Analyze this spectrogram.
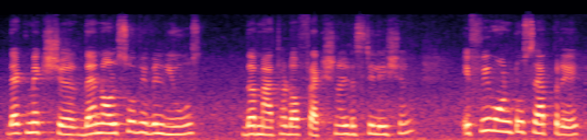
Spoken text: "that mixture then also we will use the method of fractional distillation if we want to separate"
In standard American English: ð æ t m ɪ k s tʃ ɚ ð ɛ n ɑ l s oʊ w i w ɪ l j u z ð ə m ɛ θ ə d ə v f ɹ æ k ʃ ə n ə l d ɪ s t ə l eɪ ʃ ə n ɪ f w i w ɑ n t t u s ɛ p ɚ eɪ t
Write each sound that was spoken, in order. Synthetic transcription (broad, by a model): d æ t m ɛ k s ʃ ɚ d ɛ n ɑ l s oʊ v i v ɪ l j u z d ə m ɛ t ə d ə v f ɹ æ k ʃ ə n ə l d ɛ s t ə l eɪ ʃ ə n ɪ f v i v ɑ n t t u s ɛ p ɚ eɪ t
